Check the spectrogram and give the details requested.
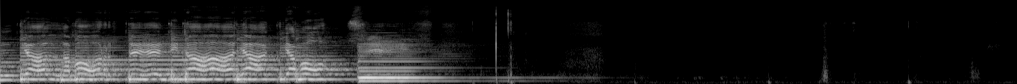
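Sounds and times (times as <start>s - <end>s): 
baritones singing a national anthem: 0.0s - 4.0s.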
